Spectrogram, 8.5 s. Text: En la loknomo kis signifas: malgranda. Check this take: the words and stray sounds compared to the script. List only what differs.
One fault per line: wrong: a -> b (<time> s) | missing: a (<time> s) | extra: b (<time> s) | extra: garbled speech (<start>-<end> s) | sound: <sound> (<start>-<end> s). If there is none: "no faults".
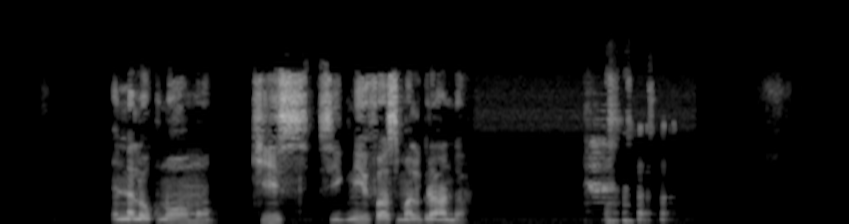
sound: laugh (5.8-6.8 s)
